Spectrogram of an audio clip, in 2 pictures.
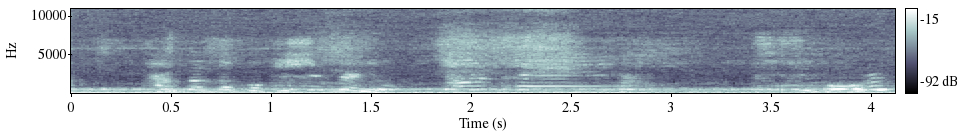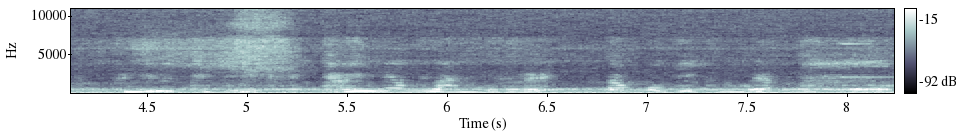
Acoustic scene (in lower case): car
